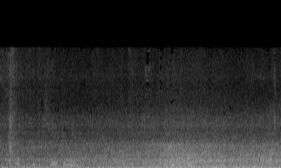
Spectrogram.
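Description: Steady low engine rumble with a broad background noise, growing slowly a little louder.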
